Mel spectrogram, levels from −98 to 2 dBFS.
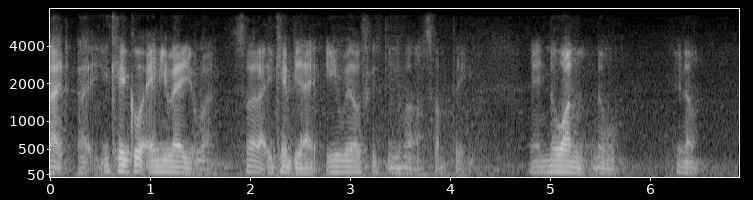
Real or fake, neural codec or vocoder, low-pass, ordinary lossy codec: fake; codec, 16 kHz, 1.1 kbps, Voila-Tokenizer; 7.2 kHz; Opus, 24 kbps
